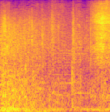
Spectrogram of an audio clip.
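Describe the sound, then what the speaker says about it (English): Rumbling explosions in a Black Desert Online cutscene during a battle at the gates, a dense, loud low-end roar with a sharper burst near the middle and a hissing swell at the end, no voices over it. "Explosions!"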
